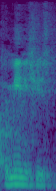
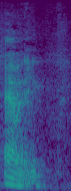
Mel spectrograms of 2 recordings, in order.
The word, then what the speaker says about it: Kamini: in India, because Kamini, I used to call it Kamini, it's pronounced Kamini.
